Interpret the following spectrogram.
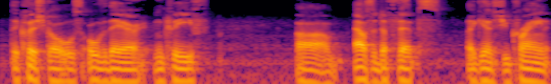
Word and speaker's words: Kyiv: So, if you don't know, which I believe you guys do know, the Klitschko brothers immediately defending Kyiv, which is the Ukrainian pronunciation of the capital of Ukraine, which Vitali Klitschko is the mayor of, picking up arms, defending the Ukrainian capital.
